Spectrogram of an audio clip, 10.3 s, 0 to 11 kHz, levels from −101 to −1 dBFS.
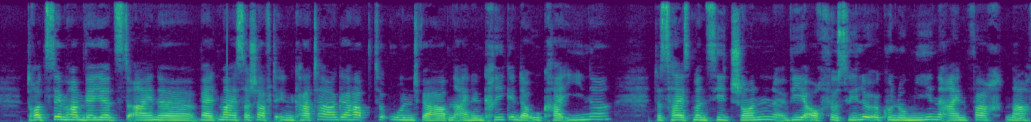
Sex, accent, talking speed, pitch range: female, German, 165 wpm, 190-225 Hz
